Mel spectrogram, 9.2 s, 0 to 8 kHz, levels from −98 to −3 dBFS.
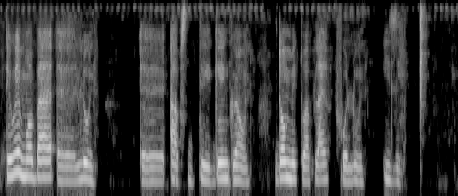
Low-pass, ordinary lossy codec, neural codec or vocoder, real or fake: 7.2 kHz; Opus, 32 kbps; vocoder, 44.1 kHz, 128 mel bands, Pupu-Vocoder; fake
